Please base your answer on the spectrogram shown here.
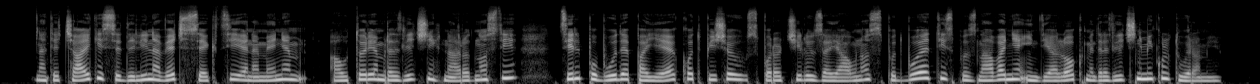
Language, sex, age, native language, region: Slovenian, female, 18-29, Slovenian, Coastal Karst region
